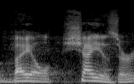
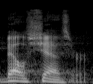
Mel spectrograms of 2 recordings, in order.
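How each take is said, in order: First: The name is said with a North Carolina pronunciation. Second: The name is said in a standard pronunciation.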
